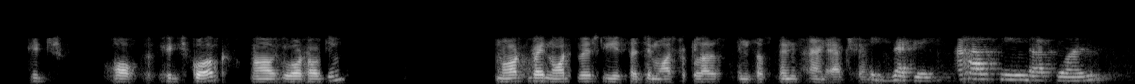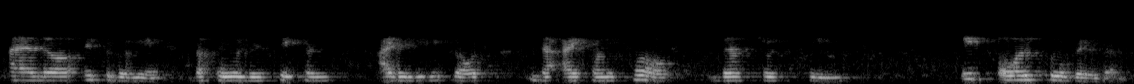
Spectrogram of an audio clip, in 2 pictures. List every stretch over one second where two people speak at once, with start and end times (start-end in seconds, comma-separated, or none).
none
